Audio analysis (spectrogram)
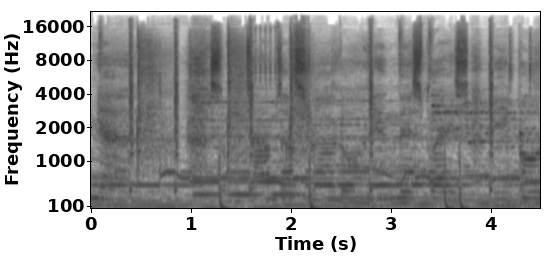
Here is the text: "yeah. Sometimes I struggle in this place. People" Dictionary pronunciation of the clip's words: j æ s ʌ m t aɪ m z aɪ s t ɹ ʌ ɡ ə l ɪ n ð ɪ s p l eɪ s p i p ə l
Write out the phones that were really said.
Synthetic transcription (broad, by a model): j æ s ʌ m t aɪ m z aɪ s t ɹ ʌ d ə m ɪ n ð ɪ s p l eɪ s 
